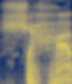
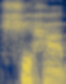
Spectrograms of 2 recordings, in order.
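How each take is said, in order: First: The first syllable has an 'a' vowel. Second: The first syllable has an 'i' vowel. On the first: The speaker calls it wrong. "दुरुस्त लफ्ज़ शहाब नहीं" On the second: The speaker calls it right. "बल्कि शिहाब है"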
